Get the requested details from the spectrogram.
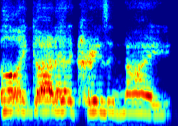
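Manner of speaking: put-on very hushed, soft, worn-out, hungover party-girl voice.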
